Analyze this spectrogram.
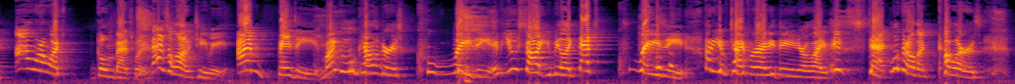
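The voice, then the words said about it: Impression of a friend. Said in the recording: “really good impression”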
